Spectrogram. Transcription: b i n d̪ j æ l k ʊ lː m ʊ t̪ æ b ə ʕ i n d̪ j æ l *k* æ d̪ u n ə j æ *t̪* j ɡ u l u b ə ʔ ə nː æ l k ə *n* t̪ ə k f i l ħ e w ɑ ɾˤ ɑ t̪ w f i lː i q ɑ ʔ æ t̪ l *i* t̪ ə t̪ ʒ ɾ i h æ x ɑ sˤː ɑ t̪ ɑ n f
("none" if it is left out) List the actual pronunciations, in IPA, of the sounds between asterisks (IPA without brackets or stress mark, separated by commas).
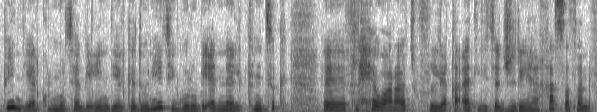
k, t̪, n, i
